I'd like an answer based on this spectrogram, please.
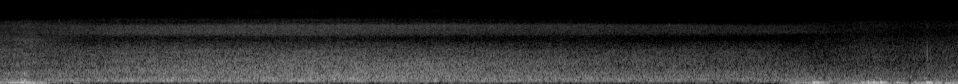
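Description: A mountain creek rushing over rocks and through rapids: a steady, even roar of water. Near the end, gusts of wind buffet the microphone with low rumbles.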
